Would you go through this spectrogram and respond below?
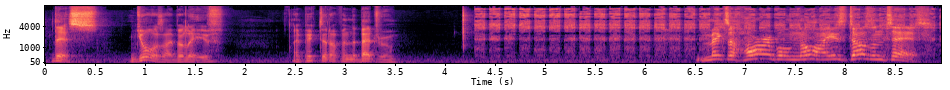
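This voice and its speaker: An actor in an audio drama playing a commanding, wry leader of secret investigators who is gruffly kind, speaking in a measured, authoritative way. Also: male voice, fairly high pitch, animated, a bit bright, a little hiss or hum. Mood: wry, probing.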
